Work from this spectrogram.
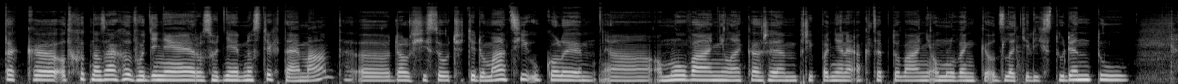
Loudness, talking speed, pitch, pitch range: -19 LUFS, 125 wpm, 195 Hz, 185-205 Hz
